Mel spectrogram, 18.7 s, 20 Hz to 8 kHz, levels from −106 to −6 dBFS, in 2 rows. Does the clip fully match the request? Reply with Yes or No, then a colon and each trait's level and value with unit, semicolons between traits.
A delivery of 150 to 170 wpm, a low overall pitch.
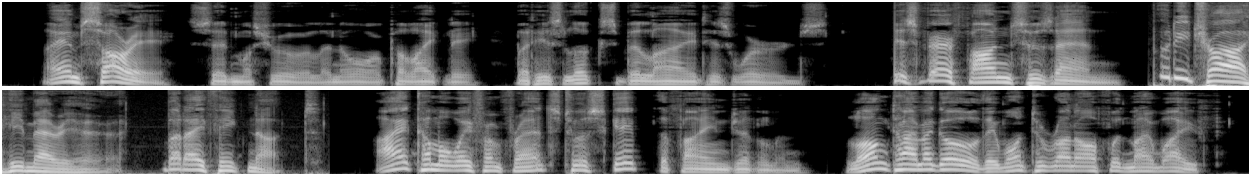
Yes: average, 155 wpm; low, 125 Hz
